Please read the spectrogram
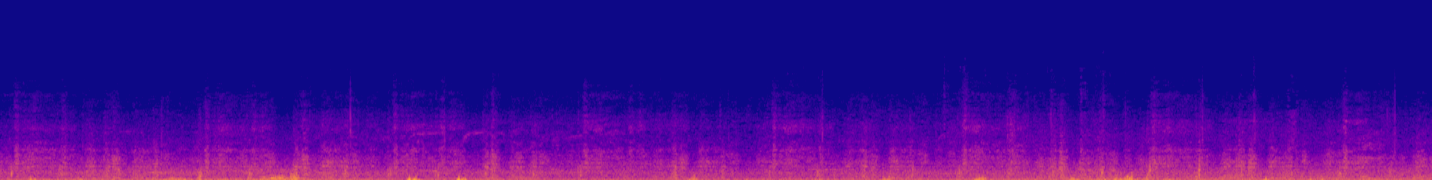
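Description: Steady low rumble of wind on the microphone of a handheld action camera carried on a run, with scattered soft thumps from footfalls and handling, the clearest about three seconds in.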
